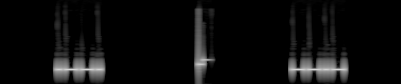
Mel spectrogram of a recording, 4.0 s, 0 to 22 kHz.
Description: Morse code, heard as a keyed tone, about 30 wpm, 700 Hz. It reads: P Q
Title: Single Character (Letter:Number:Punctuation:Prosign) 30wpm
